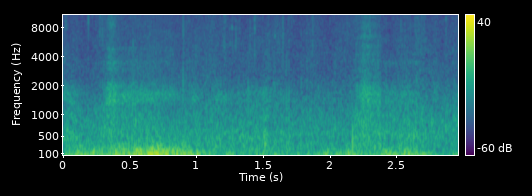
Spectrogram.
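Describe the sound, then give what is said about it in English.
Strong wind buffets the microphone in a continuous low rumble, surging in gusts and roaring loud throughout, with no other clear sounds. “Right, it's going to be very windy up here, so I do apologise.”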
